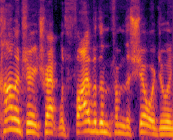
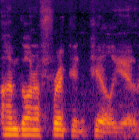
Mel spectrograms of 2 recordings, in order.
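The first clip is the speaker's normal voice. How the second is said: very low, hushed, deep, flat monotone drone; 7 semitones lower, 11 dB quieter than usual. Retelling a phone call from a buddy, in the buddy's monotone voice. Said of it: "he's got this like monotone voice".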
